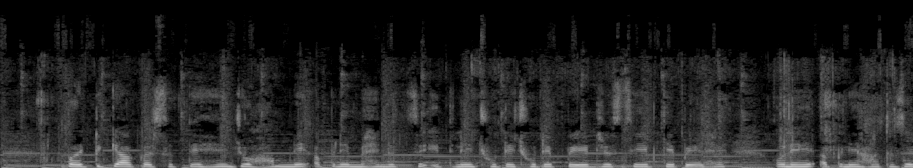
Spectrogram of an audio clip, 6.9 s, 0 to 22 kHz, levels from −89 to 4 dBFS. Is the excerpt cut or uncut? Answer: uncut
